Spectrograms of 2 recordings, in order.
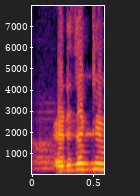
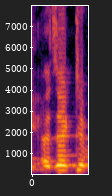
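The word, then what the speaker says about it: adjective: ये एडजेक्टिव है आपका, एडजेक्टिव नहीं एडजेक्टिव है ना, दी साइलेंट रहता है, अबंडेंट, एम्पल, ठीक है ना।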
